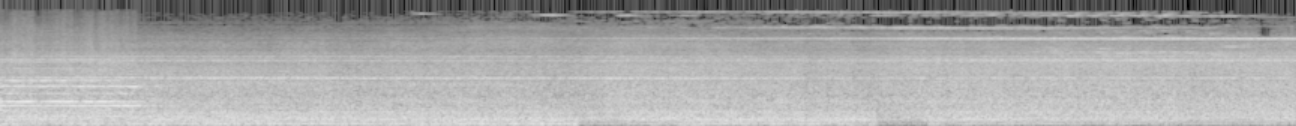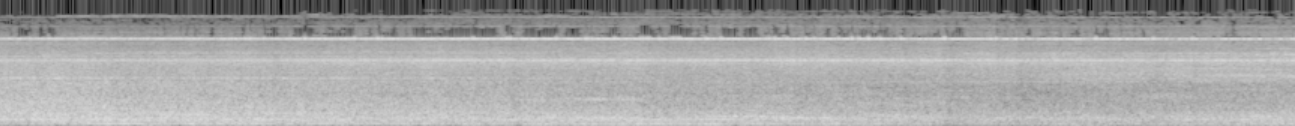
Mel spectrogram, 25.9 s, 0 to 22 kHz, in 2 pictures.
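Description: An E3 series 0 Shinkansen coupled to an E5 series runs slowly in along the platform: a steady, loud rumble of the cars with high-pitched wheel squeal.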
